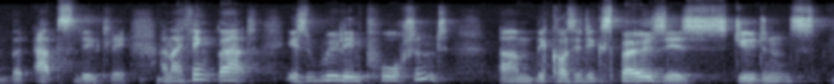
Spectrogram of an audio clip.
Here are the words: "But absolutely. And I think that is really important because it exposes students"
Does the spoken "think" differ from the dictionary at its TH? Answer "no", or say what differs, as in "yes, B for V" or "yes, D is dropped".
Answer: no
